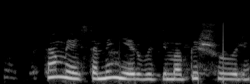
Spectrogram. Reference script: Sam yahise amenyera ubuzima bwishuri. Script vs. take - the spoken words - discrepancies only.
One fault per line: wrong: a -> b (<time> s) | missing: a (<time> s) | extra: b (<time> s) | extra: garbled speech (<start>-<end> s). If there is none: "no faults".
no faults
